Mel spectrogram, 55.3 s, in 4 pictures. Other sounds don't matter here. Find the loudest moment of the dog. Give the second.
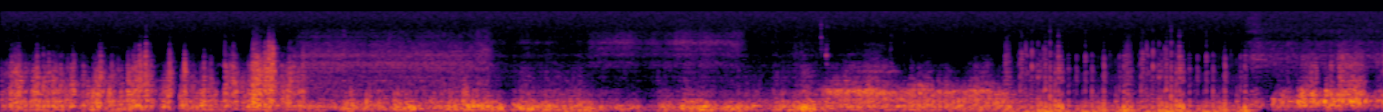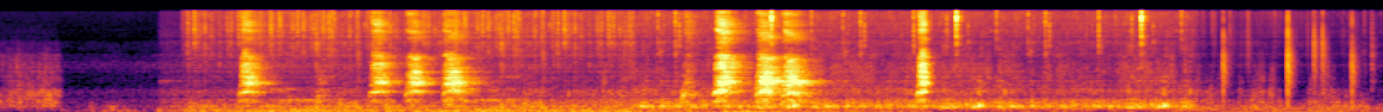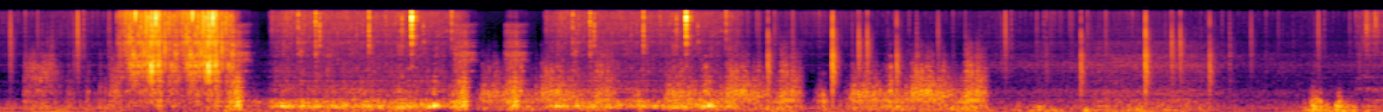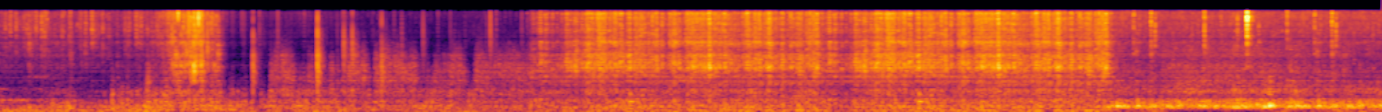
22 s.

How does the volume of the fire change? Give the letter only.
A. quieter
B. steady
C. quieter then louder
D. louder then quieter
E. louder
C.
